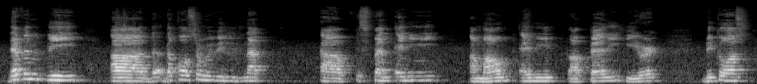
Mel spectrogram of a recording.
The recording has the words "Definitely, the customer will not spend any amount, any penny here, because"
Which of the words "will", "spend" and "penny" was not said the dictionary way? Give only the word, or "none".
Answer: penny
